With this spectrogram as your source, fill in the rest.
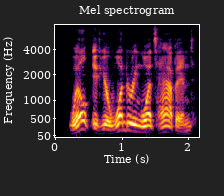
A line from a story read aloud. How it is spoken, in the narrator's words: Dan Roan laughed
